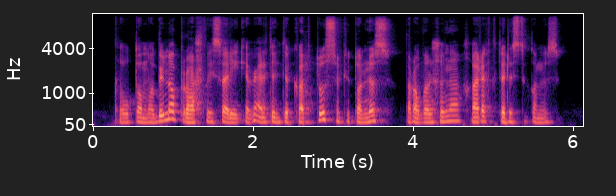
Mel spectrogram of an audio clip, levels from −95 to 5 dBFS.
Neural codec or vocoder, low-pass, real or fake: codec, 24 kHz, 1 kbps, SNAC; 10.8 kHz; fake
